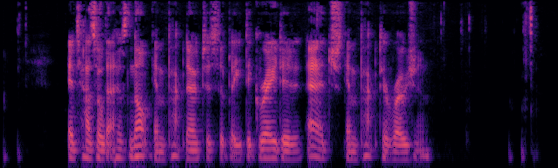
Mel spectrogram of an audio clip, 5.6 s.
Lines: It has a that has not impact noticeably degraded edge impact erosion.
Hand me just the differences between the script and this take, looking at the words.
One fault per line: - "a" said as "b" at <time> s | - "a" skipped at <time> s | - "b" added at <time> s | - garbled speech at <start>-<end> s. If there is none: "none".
none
